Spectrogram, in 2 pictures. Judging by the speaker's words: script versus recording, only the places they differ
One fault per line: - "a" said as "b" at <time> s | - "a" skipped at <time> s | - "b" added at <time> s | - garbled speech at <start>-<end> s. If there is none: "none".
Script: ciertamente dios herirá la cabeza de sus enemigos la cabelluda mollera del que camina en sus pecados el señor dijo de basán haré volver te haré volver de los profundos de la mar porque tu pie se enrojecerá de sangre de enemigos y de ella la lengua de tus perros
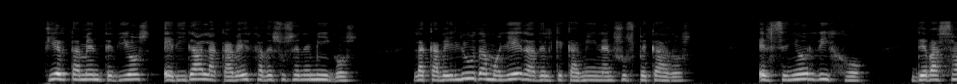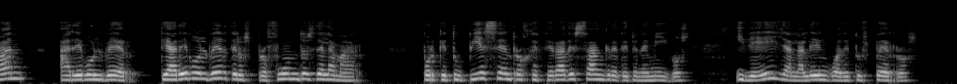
none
